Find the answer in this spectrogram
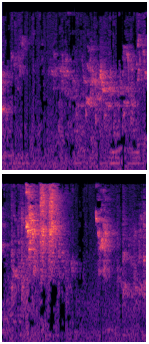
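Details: Quiet budgerigar murmuring chirps give way to a loud harsh squawk in the middle, then another scratchy burst near the end.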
